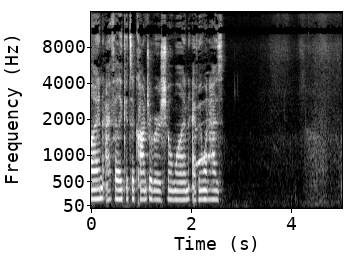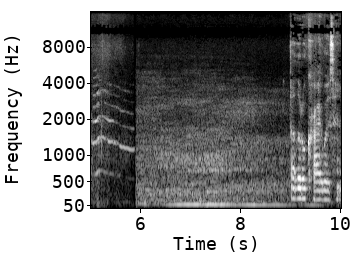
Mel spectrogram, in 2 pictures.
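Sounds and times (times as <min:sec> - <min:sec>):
cat meowing: 0:05.0 - 0:06.0
low steady rumble: 0:05.9 - 0:10.0.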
